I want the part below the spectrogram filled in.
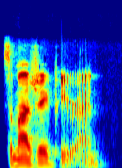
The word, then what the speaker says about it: Samaj Perine: Samaj Perine.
